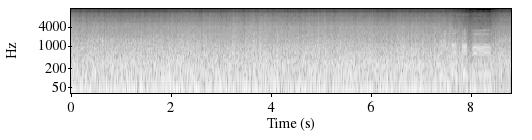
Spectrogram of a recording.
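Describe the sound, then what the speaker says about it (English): Steady, loud, roaring wind noise while riding a 2020 Harley-Davidson LiveWire electric motorcycle, continuous and with no motor sound, with a faint voice near the end. "You get no motor sound whatsoever, all wind noise"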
